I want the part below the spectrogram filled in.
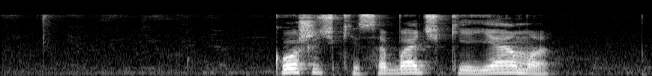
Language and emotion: Russian, neutral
